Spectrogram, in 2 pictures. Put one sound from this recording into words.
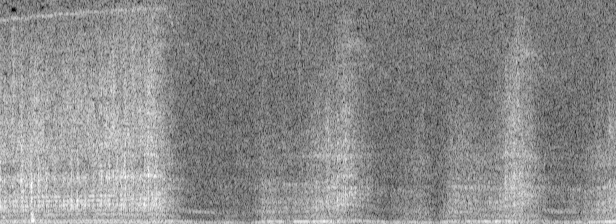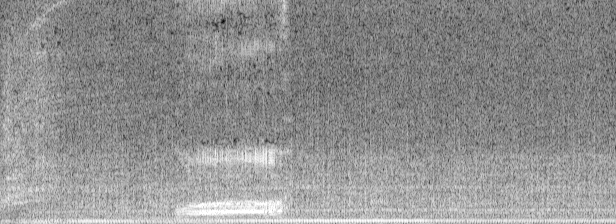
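Tyres hiss on a wet road.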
